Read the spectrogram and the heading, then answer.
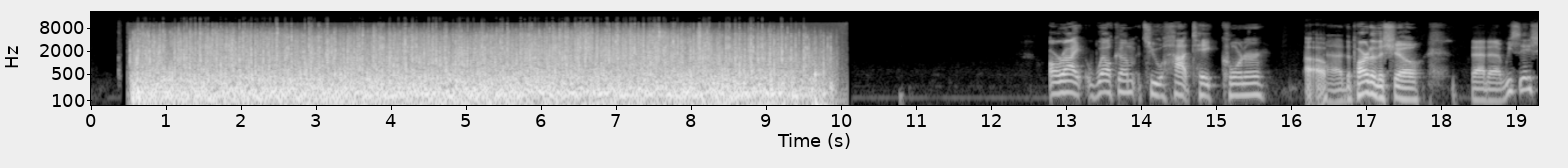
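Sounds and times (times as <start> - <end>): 
fire sound effect: 0.5 - 10.1
speech: 13.5 - 19.2.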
